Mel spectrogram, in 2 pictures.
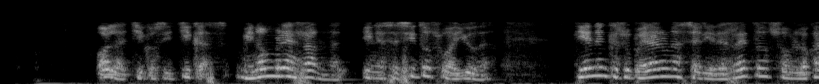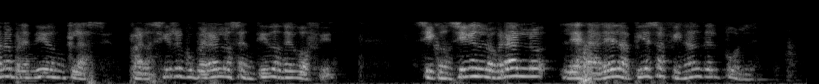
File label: voice changer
